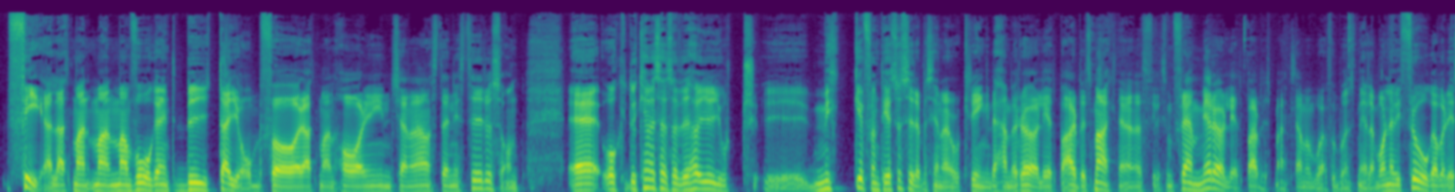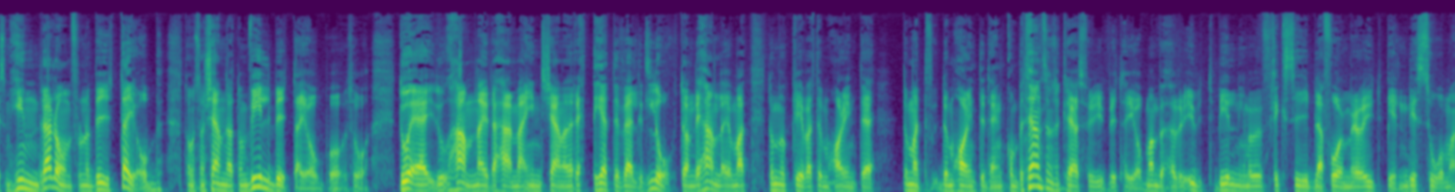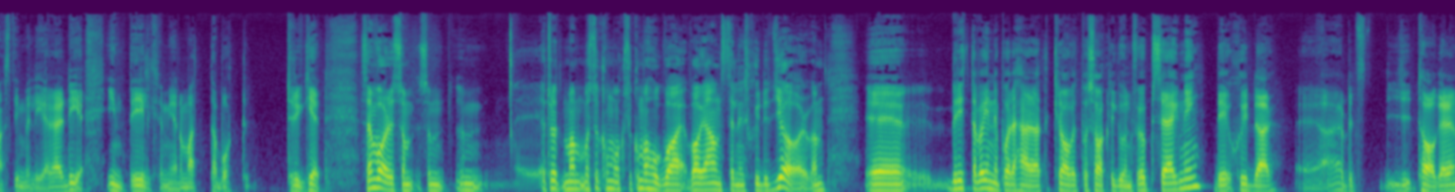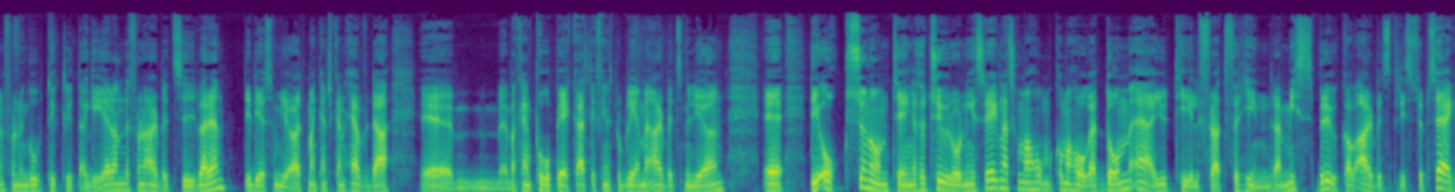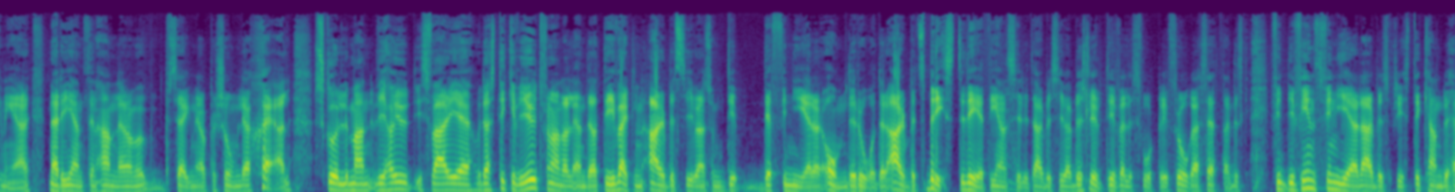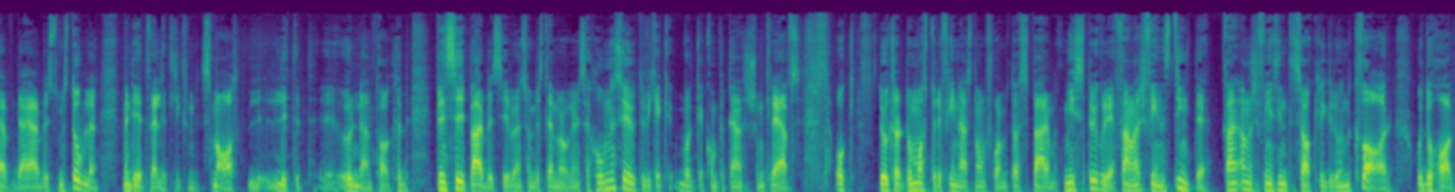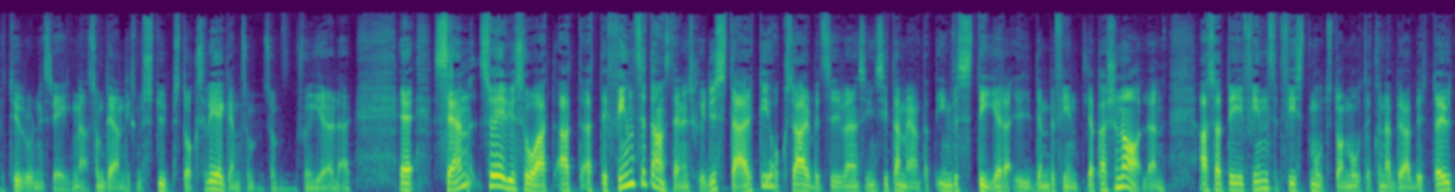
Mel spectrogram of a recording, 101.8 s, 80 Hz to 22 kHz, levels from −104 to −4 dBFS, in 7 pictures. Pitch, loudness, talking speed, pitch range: 120 Hz, -21 LUFS, 225 wpm, 110-135 Hz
